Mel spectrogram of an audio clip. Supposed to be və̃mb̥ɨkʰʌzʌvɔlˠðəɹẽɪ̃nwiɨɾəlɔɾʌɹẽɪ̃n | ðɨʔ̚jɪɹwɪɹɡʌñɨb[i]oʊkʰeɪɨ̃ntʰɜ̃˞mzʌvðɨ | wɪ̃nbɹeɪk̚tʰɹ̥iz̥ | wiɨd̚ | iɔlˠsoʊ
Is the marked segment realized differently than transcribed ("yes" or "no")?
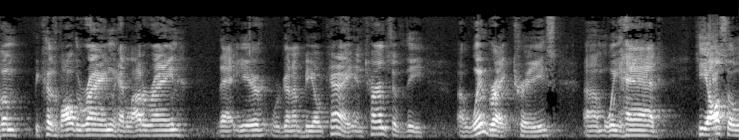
no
